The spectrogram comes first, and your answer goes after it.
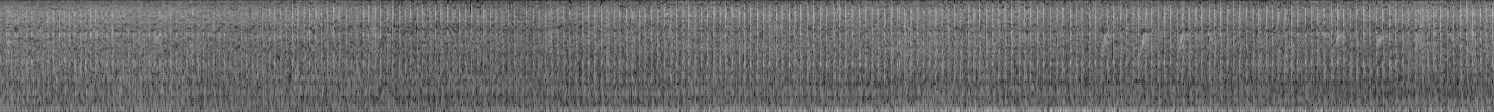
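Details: Toyota Axio engine idles rough and uneven with a wavering, slightly hunting beat; dirty electronic throttle body (butterfly) causes RPM problems, low pickup and stalling with AC on. The fix is cleaning the throttle body.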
